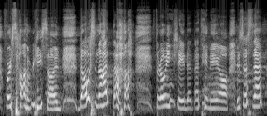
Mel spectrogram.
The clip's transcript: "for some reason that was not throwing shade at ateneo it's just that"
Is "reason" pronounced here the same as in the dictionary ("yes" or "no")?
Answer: no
